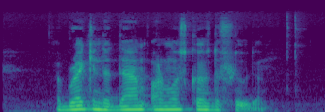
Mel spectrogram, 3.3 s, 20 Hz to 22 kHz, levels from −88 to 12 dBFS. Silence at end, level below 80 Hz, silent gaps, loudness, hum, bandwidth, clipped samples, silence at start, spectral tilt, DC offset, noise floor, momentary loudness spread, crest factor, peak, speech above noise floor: 0.65 s; -54 dBFS; none; -21 LUFS; none; 12 kHz; under 0.1%; 0.55 s; -6.5 dB/octave; under 0.1%; -58 dBFS; 13 LU; 16 dB; -6 dBFS; 38 dB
